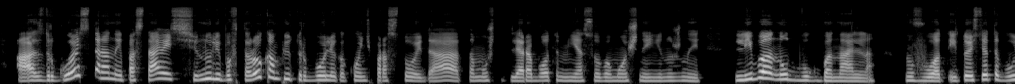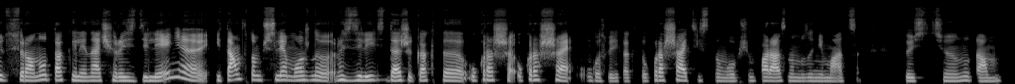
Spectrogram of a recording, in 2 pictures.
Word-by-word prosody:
А 180 +2 +6
с 190 - -3
другой 200 - +2
стороны 280 - +1
поставить, 225 +6 +1
ну, 245 +6 +3
либо 240 -4 +2
2 220 +9 +2
компьютер, 255 - 0
более 195 +1 +1
какой-нибудь 180 +1 -6
простой, 175 -1 -4
да, 170 +2 +1
потому 175 0 -5
что 180 - -11
для 170 -1 +2
работы 175 +2 -1
мне 170 -1 -3
особо 165 0 -4
мощные 165 0 -3
не 165 0 -4
нужны, 170 -1 -5 0.3
либо 250 +8 +7
ноутбук 195 -6 0
банально. 160 -3 0 0.3
Ну 180 - 0
вот. 170 -2 +1
И 170 - -1
то 200 +4 +3
есть 200 +2 +2
это 225 0 +3
будет 195 +1 -1
всё 195 - -2
равно 185 +5 +2
так 195 -2 0
или 180 -2 0
иначе 180 +2 +1
разделение, 175 - +2
и 190 - -8
там, 205 +3 +5
в - - -21
том 210 -1 -2
числе, 205 0 +1
можно 195 -2 -1
разделить 195 0 -1
даже 180 0 +3
как-то 180 -2 -1
украша 195 +2 -1
украшарь 195 -2 +1
о, 180 - -16
Господи, 155 -2 -7
как 155 0 -7
это, 155 - -9
украшательством, 180 -2 -1
в 155 - -5
общем, 170 +2 -10
по-разному 165 -1 +1
заниматься. 155 -1 -5 0.4
То 160 - -3
есть, 155 0 -8
э, 160 -1 -3
ну 180 +2 -5
там 155 +1 -2
180 Hz, 185 wpm, -23 LUFS, 170-205 Hz, 0.4 s, либо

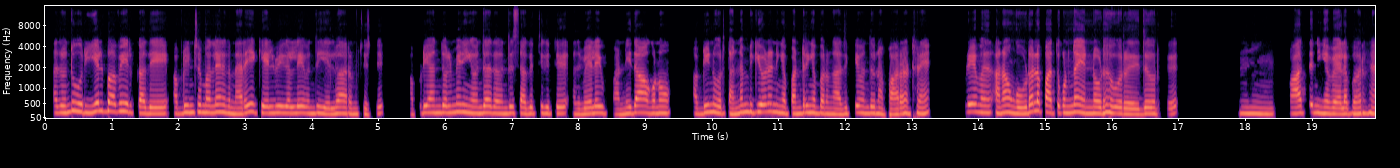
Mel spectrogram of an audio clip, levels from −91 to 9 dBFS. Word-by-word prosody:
அது 215 - -3
வந்து 245 +6 +1
ஒரு 240 -3 +1
இயல்பாவே 265 0 +2
இருக்காதே?" 195 -4 0 0.3
அப்டின்ற 225 +4 0
மாரிலாம் 225 +2 +1
எனக்கு 210 -4 +1
நிறைய 215 +7 +1
கேள்விகள்லே 210 0 +1
வந்து 195 +2 -1 0.2
எழுவ 180 +3 +1
ஆரம்பிச்சுருச்சு. 180 +1 -4 0.5
அப்டியா 215 +7 -2
இருந்தாலுமே 220 +2 0
நீங்க 220 -3 +1
வந்து 210 +2 +1
அத 205 - -1
வந்து 190 +2 0
சகிச்சுக்கிட்டு 195 0 -1 0.2
அந்த 175 -1 -4
வேலைய 205 +3 +2 0.2
பண்ணிதான் 195 +6 +1
ஆகணும். 205 0 0 0.4
அப்டின்னு 225 +6 +1
ஒரு 200 - -3
தன்னம்பிக்கையோடு 240 +5 +1
நீங்க 215 -3 +1
பண்றீங்க 220 +4 +1
பாருங்க, 185 -2 -1
அதுக்கே 185 +5 -3
வந்து 205 0 0
நான் 175 -4 -3
பாராட்றேன். 190 +3 0 0.6
அதேமாதிரி. 245 -2 +1 0.2
ஆனா, 210 +2 +2
உங்க 200 -2 +2
உடல 250 +6 +3
பார்த்துக்கணும் 220 +1 +1
தான் 235 -2 +3
என்னோட 195 0 +2 0.2
ஒரு 180 -2 +1 0.2
இதுவும் 190 +3 +1
இருக்கு. 180 +1 -10 1.1
ம். 190 -2 0 0.3
பார்த்து 205 +4 0
நீங்க 200 -1 +2
வேல 185 0 +2
பாருங்க. 200 +2 +1
205 Hz, 145 wpm, -22 LUFS, 190-220 Hz, 1.1 s, உடல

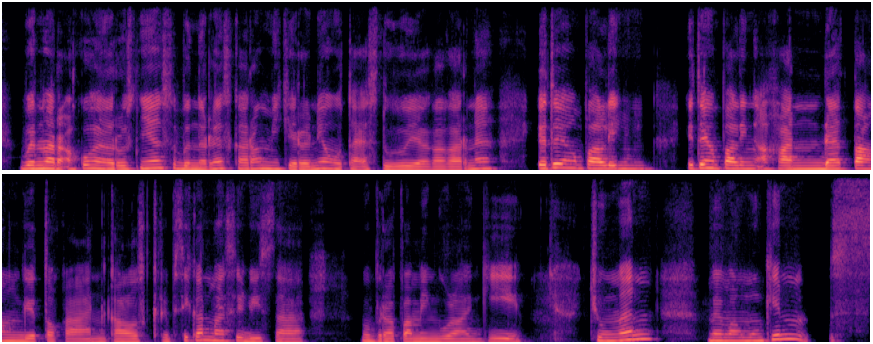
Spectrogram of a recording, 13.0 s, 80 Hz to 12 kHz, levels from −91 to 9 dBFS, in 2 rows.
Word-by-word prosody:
bener 235 -1 +6
aku 230 +4 -1
harusnya 220 +3 +2
sebenarnya 215 -3 0
sekarang 225 -1 -1
mikirinnya 215 +1 0
UTS 195 -2 -4
dulu 195 +1 -1
ya 195 -2 0
Kak. 195 +1 -3
Karena 205 +5 -1 0.3
itu 245 +3 +5
yang 265 -3 +5
paling 225 -1 +3 0.2
itu 240 +2 +3
yang 260 -2 +2
paling 230 -2 +4
akan 215 -1 +2
datang 215 -1 +3
gitu 190 +1 -3
kan. 170 0 -5
Kalau 190 0 -1
skripsi 195 +3 -9
kan 255 0 +1
masih 225 -3 -3
bisa 190 -2 -5 0.4
beberapa 195 -2 -3
minggu 185 -1 -4
lagi. 180 +1 -5 0.5
Cuman 270 +9 +1 0.4
memang 230 -1 0
mungkin 285 +8 -1 0.2
s - - -14
215 Hz, 150 wpm, -24 LUFS, 195-235 Hz, 0.5 s, bener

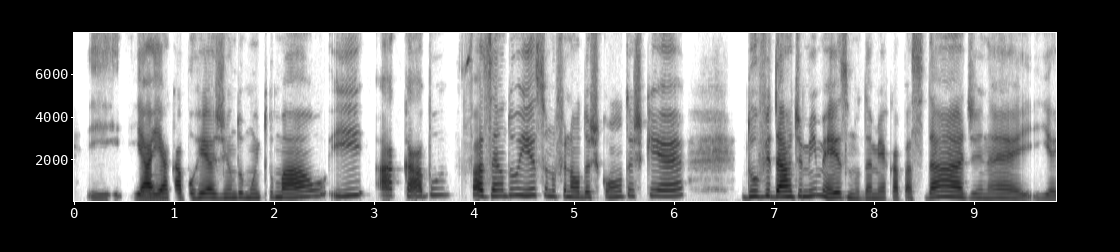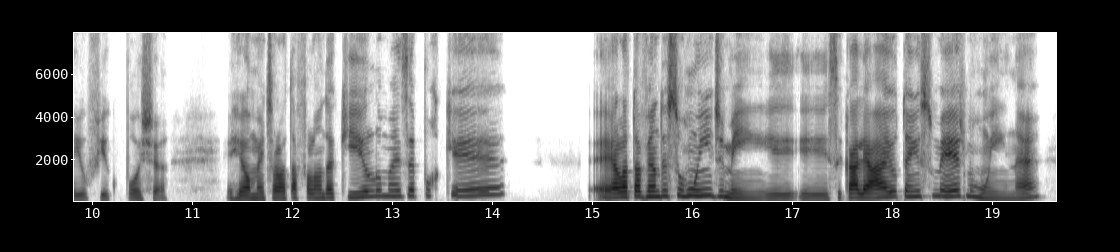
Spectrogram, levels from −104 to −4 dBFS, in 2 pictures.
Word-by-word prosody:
e 175 +8 -13
e 185 - -1
aí 175 +2 +6
acabo 195 +1 -1
reagindo 205 +1 -2
muito 205 +2 -8
mal 230 +7 +2
e 305 +3 -5
acabo 320 +1 -2
fazendo 290 +1 0
isso 310 0 -3
no 270 - -7
final 240 -3 -3
das 235 +1 -5
contas 255 +5 -6
que 300 - -10
é: 280 +2 0 0.6
duvidar 260 +1 +4
de 270 - -5
mim 275 +3 -3
mesmo, 215 - 0
da 175 +2 -6
minha 175 0 -5
capacidade, 220 +4 +1
né. 190 -1 -3
E 175 0 -11
aí 170 0 -6
eu 170 - -8
fico: 170 -1 -12
"Poxa, 180 -2 -6 0.6
realmente 170 0 0
ela 180 - +5
está 210 +3 -2
falando 195 +1 -1
aquilo, 225 +6 -3
mas 280 -1 -5
é 290 - 0
porque, 295 +4 -4 0.9
ela 225 +2 +6
está 255 +2 +4
vendo 255 +2 +3
isso 280 +2 +2
ruim 295 +1 +1
de 260 -1 -2
mim 165 -5 -2
e 175 0 -6
e - - -9
se 190 - -9
calhar 205 +2 +8
eu 245 - 0
tenho 260 -1 -1
isso 270 +2 -4
mesmo 275 -1 +2
ruim, 170 -5 -5
né". 180 +9 -2
225 Hz, 170 wpm, -24 LUFS, 185-280 Hz, 0.9 s, calhar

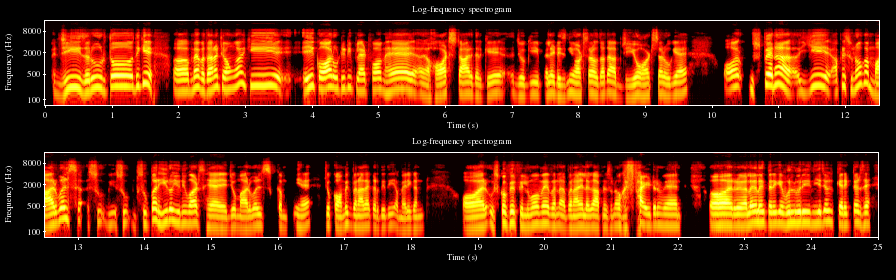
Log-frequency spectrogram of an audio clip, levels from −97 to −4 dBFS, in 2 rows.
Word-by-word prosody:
जी, 200 +10 -1
ज़रूर 200 +5 -2
तो 235 0 +5
देखिए 240 +4 +3 0.4
अ, 175 +1 +4
मैं 225 +2 +4
बताना 180 +5 +3
चाहूँगा 220 +6 -1
कि 245 -1 -5 0.4
ए 410 -1 -7 0.3
एक 235 -3 -2
और 215 +3 +7
ओटीटी 210 +1 -5
प्लेटफ़ॉर्म 190 0 -1
है 190 +2 +4
अ, 145 -4 -5
हॉटस्टार 150 +2 +1
करके 140 +3 -6 0.3
जो 135 -1 -6
कि 150 +3 -9
पहले 155 +2 -2
डिज़नी 135 +5 -7
हॉटस्टार 150 +1 -1
होता 145 0 -3
था 165 - +2
अब 135 - -6
जियो 130 +4 -4
हॉटस्टार 140 +3 -4
हो 135 - -5
गया 150 +2 -1
है 170 - -5 0.6
और 220 +5 +2 0.2
उसपे 255 +7 +5
ना 275 - +4 0.3
ये 225 +9 -2
आपने 240 - -5
सुना 205 +1 -6
होगा 290 +2 0
मार्वल 160 +12 +3
स 210 -1 -5
सु 190 - -10 0.2
सु 180 +1 -10 0.2
सुपर 205 +6 0
हीरो 190 +5 0
यूनिवर्स 175 -3 -1
है 135 -2 +2
जो 140 +3 -8
मार्वल्स 135 +3 -3
कंपनी 140 +2 -12
है, 140 +3 -4 0.2
जो 155 - -7
कॉमिक 150 +3 -3
बनाता 145 0 -1
करती 135 -1 -9
थी 155 +2 -12
अमेरिकन 130 +2 -9 0.7
और 135 +3 +4
उसको 180 - -1
फिर 180 +2 +1
फ़िल्मों 155 +1 -4
में 175 0 +1
बना 150 -2 -3
बनाने 135 +2 0
लगा। 140 0 0
आपने 140 0 -3
सुना 135 +3 -10
होगा 135 -3 -4
स्पाइडरमैन 150 -1 0 0.5
और 155 0 +8
अलग-अलग 175 +4 +4
तरीके 175 0 +1
वूल्वरिन 180 +1 0
ये 180 0 -1
जो 195 0 -2
कैरेक्टर्स 165 +1 -1
हैं, 170 - 0
160 Hz, 180 wpm, -24 LUFS, 145-195 Hz, 0.7 s, और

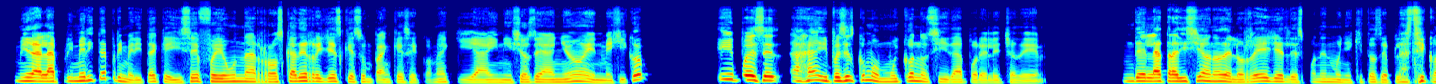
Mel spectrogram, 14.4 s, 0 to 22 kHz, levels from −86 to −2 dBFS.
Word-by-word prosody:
Mira, 165 -2 +5
la 150 0 +6
primerita, 180 - -1
primerita 140 - -3
que 130 -2 -5
hice 110 +8 -1
fue 145 +1 +2
una 145 -1 +1
rosca 130 +4 -1
de 170 +1 +5
reyes, 150 -2 -1
que 135 - -5
es 130 +1 -4
un 125 -3 -8
pan 110 +1 -4
que 120 +1 -7
se 110 -2 -9
come 120 +3 -11
aquí 115 -1 -8
a 110 0 -2
inicios 110 +2 -5
de 125 -1 -1
año 125 +6 -1
en 110 -7 -2
México. 120 - -1 0.6
Y, 250 -1 0
pues, 205 -1 +7
eh 190 -1 +6
ajá, 170 +5 +1
y 180 - +2
pues 175 +2 +5
es 190 - +4
como 195 -4 -1
muy 140 +1 -3
conocida 130 -7 -2
por 115 -2 -7
el 100 0 -6
hecho 100 +2 -8
de 90 -4 -7 0.8
de 160 +1 +2
la 155 0 +7
tradición, 160 +2 +3
¿no?, 155 - +2
de 150 - +4
los 120 -1 -2
reyes, 150 +1 +1
les 120 -2 -5
ponen 130 0 -9
muñequitos 115 +1 -7
de 110 -1 -4
plástico 120 - -2
140 Hz, 215 wpm, -23 LUFS, 115-160 Hz, 0.8 s, pues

